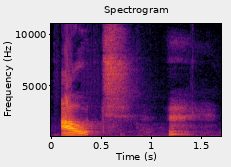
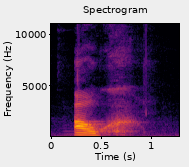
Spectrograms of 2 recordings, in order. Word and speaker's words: auch: No, it's not ouch. That is pronounced as auch. Auch. So the CH at the end is ch from the epiglottis.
